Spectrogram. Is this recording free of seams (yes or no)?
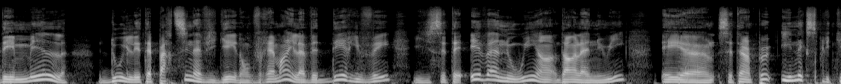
yes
